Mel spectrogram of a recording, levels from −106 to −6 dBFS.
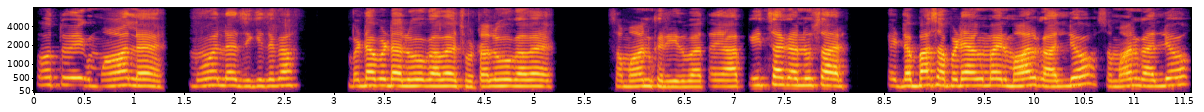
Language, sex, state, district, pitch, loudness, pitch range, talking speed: Rajasthani, male, Rajasthan, Churu, 230 Hz, -16 LUFS, 220-245 Hz, 185 wpm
